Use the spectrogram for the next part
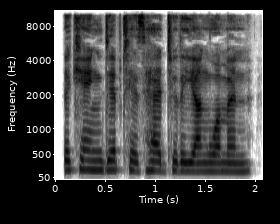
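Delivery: usual speaking voice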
